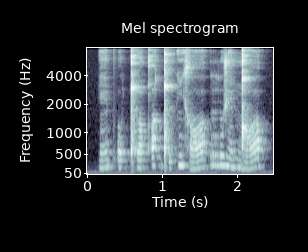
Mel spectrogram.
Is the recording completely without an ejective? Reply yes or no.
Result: no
